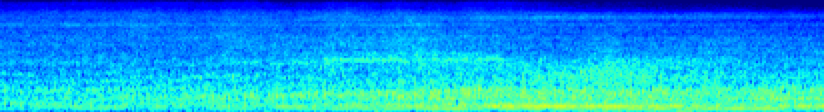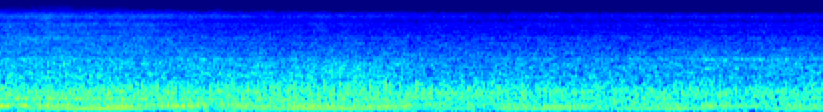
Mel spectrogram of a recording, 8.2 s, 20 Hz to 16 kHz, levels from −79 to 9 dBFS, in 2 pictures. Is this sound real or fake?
fake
